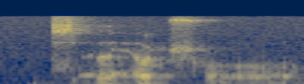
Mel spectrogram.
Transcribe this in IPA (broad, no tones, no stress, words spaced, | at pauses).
t͡ɕə̰lɛ̰o̯ʈ͡ʂʰo̰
